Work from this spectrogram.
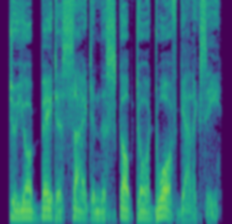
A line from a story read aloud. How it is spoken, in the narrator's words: Zovank growled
